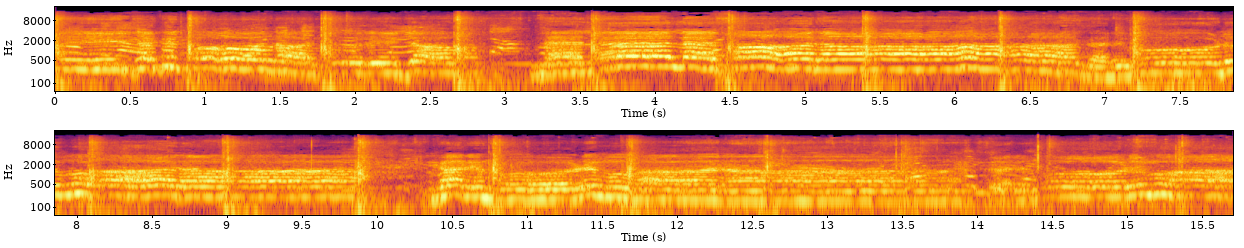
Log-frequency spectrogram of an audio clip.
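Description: Group of men chanting a noha (Shia lament) in chorus, with rhythmic matam: bare chests struck with open hands in regular sharp slaps a little more than once a second.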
